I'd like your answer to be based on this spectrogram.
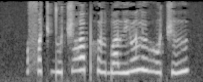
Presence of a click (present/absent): absent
